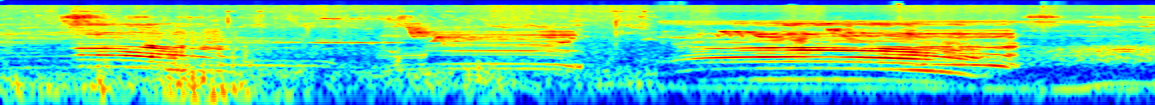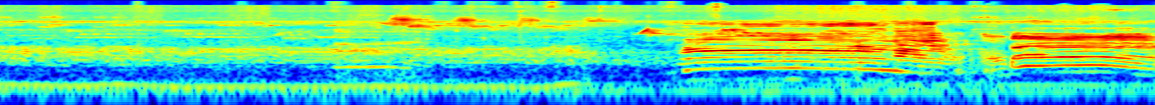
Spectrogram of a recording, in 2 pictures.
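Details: Tame cows being herded back to the barn on a village farm in the afternoon, giving repeated mooing calls: several harmonic moos, some rising then falling, separated by a steady low rumble.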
